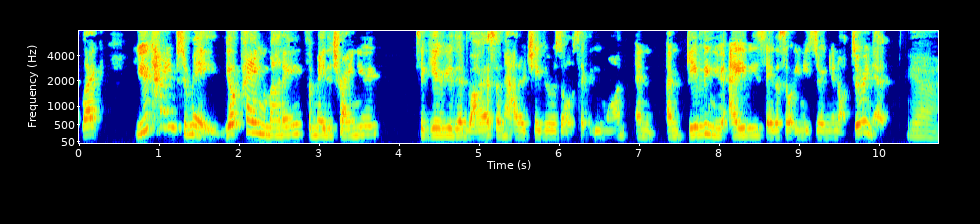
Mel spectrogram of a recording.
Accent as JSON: {"language": "English", "town": "Sydney", "region": "New South Wales", "country": "Australia", "tie": "born or raised there", "said": "I had a really great upbringing in a middle class family in Australia. I'm from Sydney originally."}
